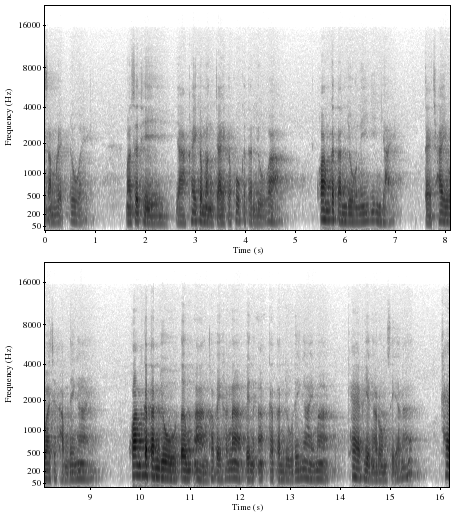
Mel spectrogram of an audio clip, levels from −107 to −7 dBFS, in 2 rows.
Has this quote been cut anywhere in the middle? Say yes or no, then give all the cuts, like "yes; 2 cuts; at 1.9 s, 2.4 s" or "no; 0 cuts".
yes; 1 cut; at 11.1 s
